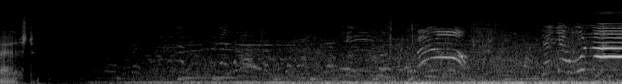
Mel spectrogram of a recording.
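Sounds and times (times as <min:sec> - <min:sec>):
speech: 0:00.2 - 0:00.4
children's voices calling and shouting on a river bank: 0:00.8 - 0:06.2
water splashes in a narrow desert river: 0:01.4 - 0:06.2.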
